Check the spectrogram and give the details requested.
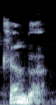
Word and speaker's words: Kenda: said you mean my name yeah i said kenda well kenda welcome to the greatest show on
